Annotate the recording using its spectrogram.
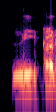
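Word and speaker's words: Dnieper: नीपर river पर है शायद, डी साइलेंट होता है उसमें।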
